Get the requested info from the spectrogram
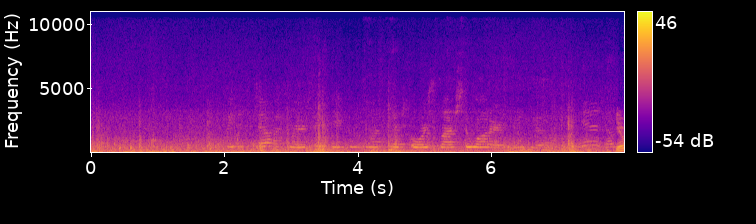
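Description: Log flume boat rumbling and clattering as it runs along its water channel, with wind on the microphone. Voices come in over it in the middle.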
